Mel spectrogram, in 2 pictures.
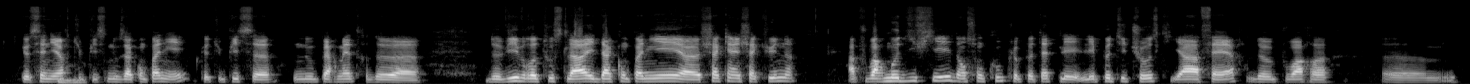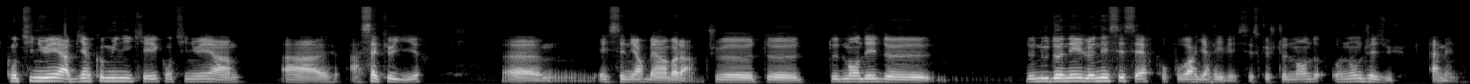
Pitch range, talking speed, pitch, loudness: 115-145 Hz, 165 wpm, 130 Hz, -18 LUFS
